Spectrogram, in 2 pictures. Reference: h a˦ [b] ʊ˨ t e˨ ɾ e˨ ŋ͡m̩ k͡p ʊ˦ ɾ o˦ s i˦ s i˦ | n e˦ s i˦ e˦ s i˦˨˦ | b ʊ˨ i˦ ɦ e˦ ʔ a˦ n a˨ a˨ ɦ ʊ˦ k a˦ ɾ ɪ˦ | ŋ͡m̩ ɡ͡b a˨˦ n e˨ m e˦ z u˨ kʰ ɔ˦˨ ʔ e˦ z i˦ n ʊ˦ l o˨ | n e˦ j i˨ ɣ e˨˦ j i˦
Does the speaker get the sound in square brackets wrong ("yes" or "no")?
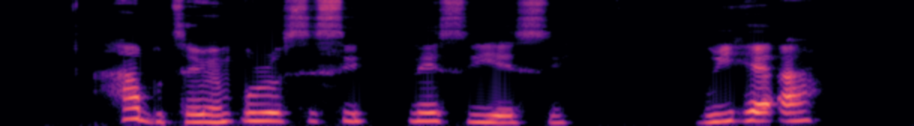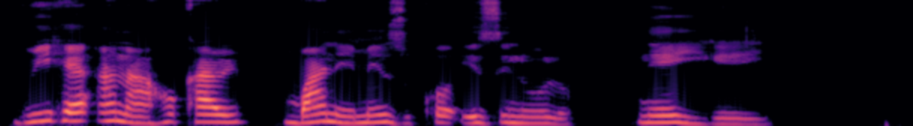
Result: no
